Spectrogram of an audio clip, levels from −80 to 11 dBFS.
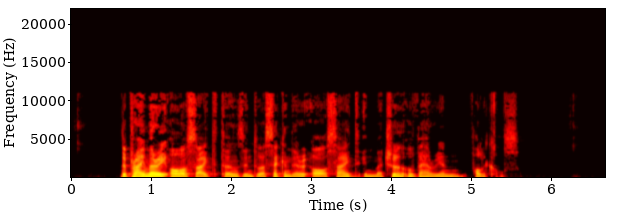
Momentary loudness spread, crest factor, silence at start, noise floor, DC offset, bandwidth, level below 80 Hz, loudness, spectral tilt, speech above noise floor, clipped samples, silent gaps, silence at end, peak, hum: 15 LU; 20 dB; 0.65 s; -81 dBFS; under 0.1%; 11.5 kHz; -46 dBFS; -20 LUFS; -6 dB/octave; 61 dB; under 0.1%; none; 1.15 s; -2 dBFS; none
